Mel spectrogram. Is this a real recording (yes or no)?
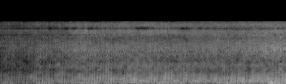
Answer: no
